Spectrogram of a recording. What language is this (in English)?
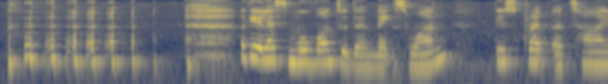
English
